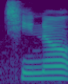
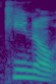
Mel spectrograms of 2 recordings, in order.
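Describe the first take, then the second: First: The ending starts with a soft ch sound. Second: The ending starts with a hard k sound. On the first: The speaker calls it wrong. "People say chino" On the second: The speaker calls it right. "no, it's kino"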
